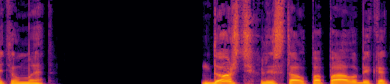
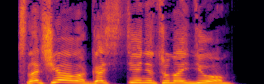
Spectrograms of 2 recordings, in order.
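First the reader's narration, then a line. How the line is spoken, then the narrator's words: Shouting. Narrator (Russian): прокричал Мэтт Тому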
